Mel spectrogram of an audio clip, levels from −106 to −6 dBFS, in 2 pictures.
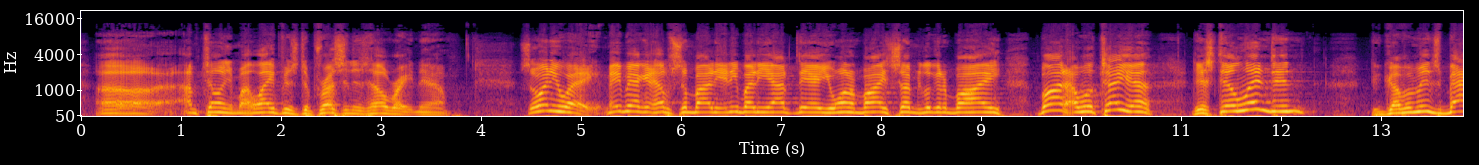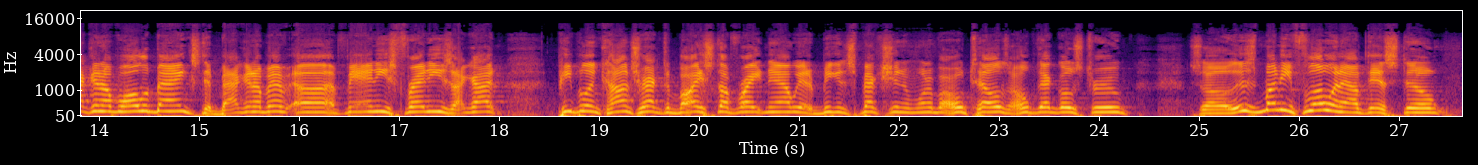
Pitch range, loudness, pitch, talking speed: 155-195 Hz, -21 LUFS, 175 Hz, 180 wpm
